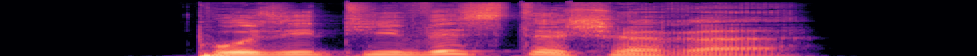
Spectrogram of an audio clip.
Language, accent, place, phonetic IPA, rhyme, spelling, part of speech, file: German, Germany, Berlin, [pozitiˈvɪstɪʃəʁə], -ɪstɪʃəʁə, positivistischere, adjective, De-positivistischere.ogg
- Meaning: inflection of positivistisch: 1. strong/mixed nominative/accusative feminine singular comparative degree 2. strong nominative/accusative plural comparative degree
